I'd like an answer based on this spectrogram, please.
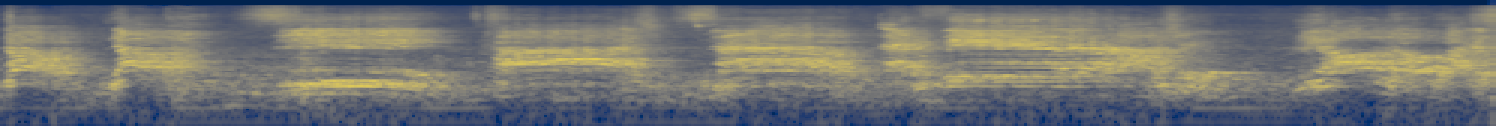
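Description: Mixed-voice choral speaking group of about twenty students performing in unison, singing in short phrases with brief breaks.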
